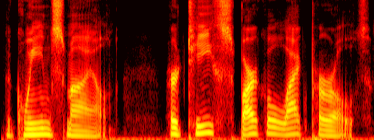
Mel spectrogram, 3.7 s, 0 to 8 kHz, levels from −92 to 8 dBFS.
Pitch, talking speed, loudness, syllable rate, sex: 125 Hz, 110 wpm, -20 LUFS, 3.2 syllables/s, male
